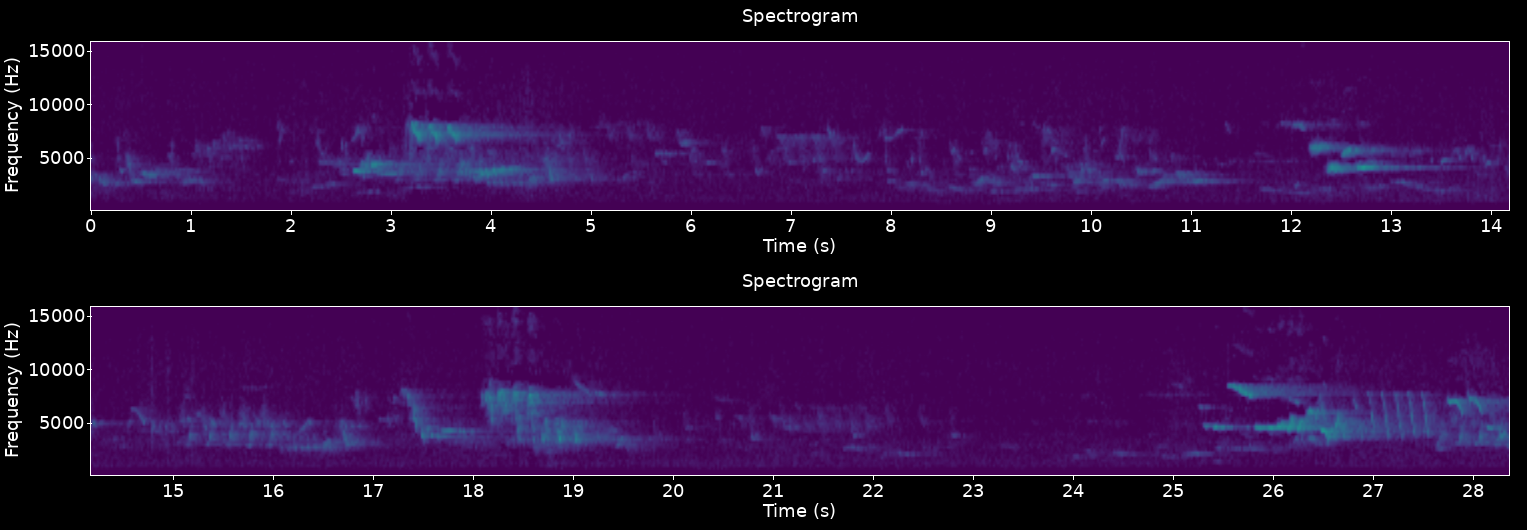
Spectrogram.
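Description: Birds chirping and singing in bursts of a second or two, with quieter chirping in between; near the end one bird gives a rapid trill.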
